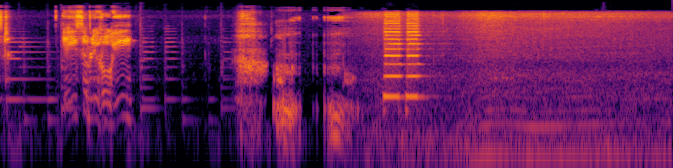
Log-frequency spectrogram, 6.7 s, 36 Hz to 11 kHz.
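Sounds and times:
speech: 0.1s - 1.5s, 2.4s - 4.4s
gruff grunting: 2.4s - 3.7s
low engine rumble: 3.6s - 6.7s
car horn honks: 3.8s - 4.5s.

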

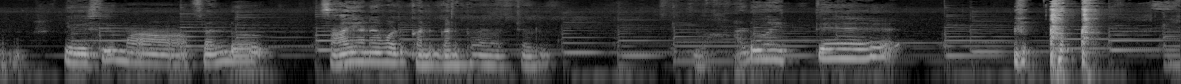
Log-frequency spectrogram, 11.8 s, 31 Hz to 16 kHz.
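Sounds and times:
speech: 0.6s - 5.7s, 6.9s - 9.1s, 10.1s - 10.8s
coughing: 10.1s - 11.2s.

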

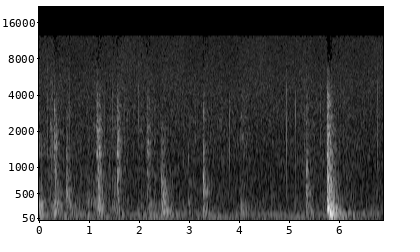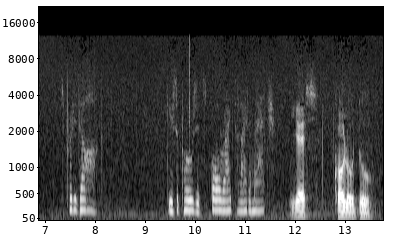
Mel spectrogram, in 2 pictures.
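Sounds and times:
cellar door opening: 0.0s - 3.5s, 5.3s - 6.2s
low steady hum: 0.0s - 13.7s
uneven wooden clicks and knocks: 0.2s - 4.2s
louder thump: 5.4s - 6.2s
speech: 7.5s - 8.1s, 9.5s - 13.6s.

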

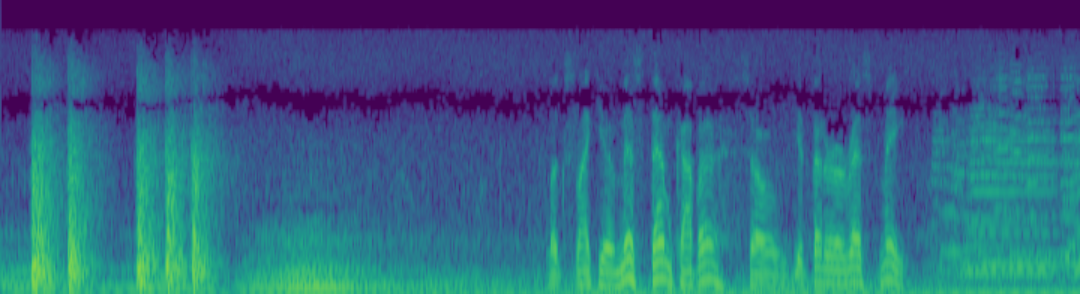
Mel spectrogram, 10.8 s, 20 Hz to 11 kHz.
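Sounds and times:
motorboat engine revving and pulling away: 0.0s - 10.7s
sharp loud bangs: 0.2s - 2.4s
speech: 5.5s - 9.2s.

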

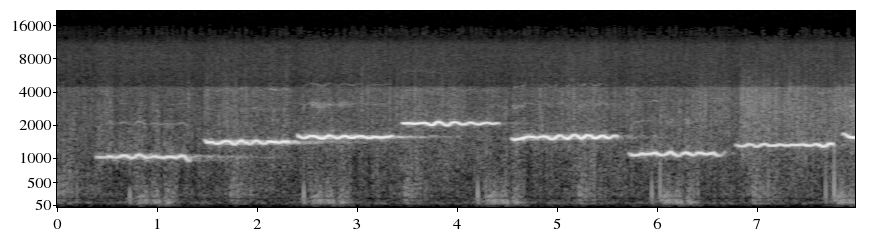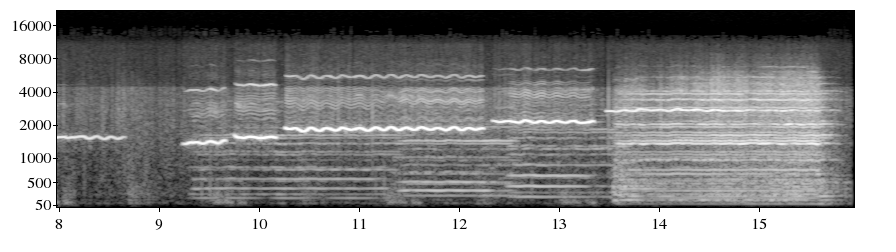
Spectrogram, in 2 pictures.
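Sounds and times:
whistled theme signature tune melody: 0.4s - 15.9s
full orchestra playing loud sustained chords: 9.4s - 15.9s.

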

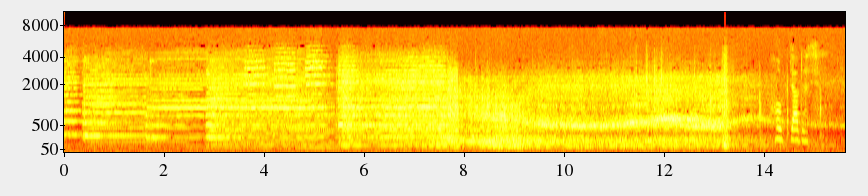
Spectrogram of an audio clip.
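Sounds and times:
sustained tonal layer: 0.0s - 15.6s
thunderstorm roaring: 2.9s - 15.6s
sharp thunderclap: 3.9s - 15.6s
speech: 14.6s - 15.2s.

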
